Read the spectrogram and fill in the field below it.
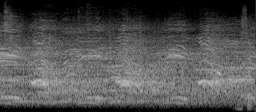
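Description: A crowd chants in unison at a Warrior Fight Nights combat event. The rhythmic group voices are loud and sustained, with brief surges and a hall-like wash of crowd noise behind them.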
